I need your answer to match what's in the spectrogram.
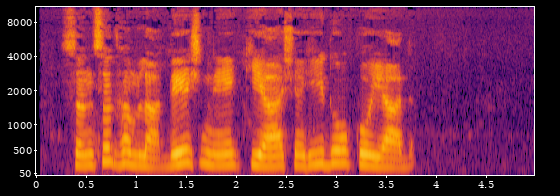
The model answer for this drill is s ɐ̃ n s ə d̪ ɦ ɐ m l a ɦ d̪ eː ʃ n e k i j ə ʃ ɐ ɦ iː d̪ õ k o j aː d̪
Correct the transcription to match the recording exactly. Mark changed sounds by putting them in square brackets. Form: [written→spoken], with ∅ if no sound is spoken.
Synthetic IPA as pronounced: s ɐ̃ n s ə d̪ ɦ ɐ m l a [ɦ→∅] d̪ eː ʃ n e k i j [ə→a] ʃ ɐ ɦ iː d̪ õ k o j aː d̪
